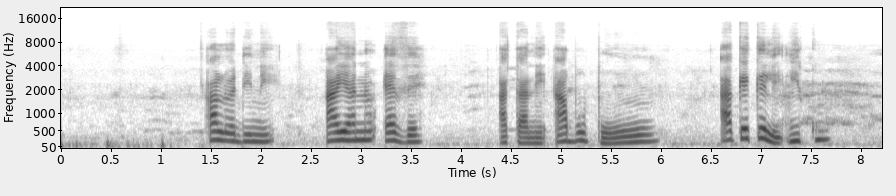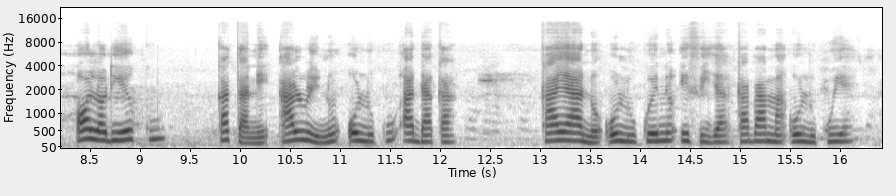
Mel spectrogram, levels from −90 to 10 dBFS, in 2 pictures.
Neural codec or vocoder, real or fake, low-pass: codec, 44.1 kHz, 7.8 kbps, DAC; fake; 14.4 kHz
